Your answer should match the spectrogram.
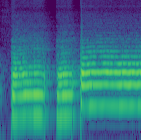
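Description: Old valveless military signal bugle (dienstklaroen) blown: two short notes at one pitch, then a step up to a longer, higher note held steadily. The higher note comes from tightening the lips, since the instrument has no valves.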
